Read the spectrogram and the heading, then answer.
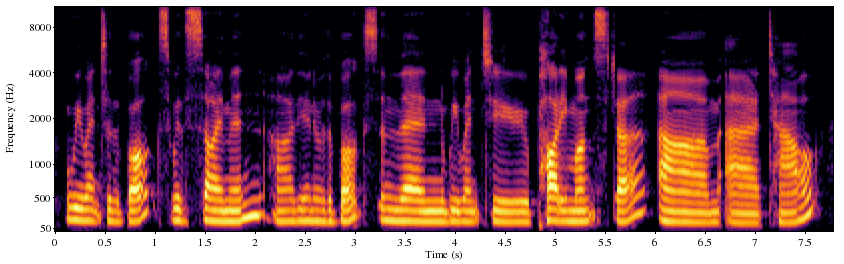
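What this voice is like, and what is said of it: Deep radio voice, slightly worn. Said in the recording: “Listen to that radio voice. It's such a good voice... a voice for radio... why does your voice sound a little bit like you've been partying?”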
